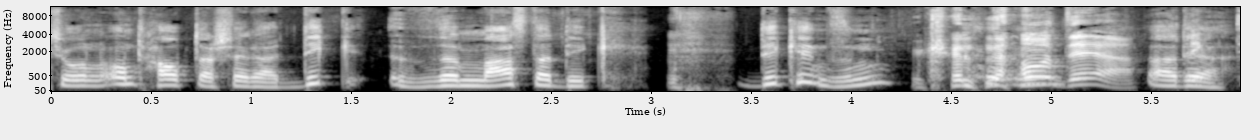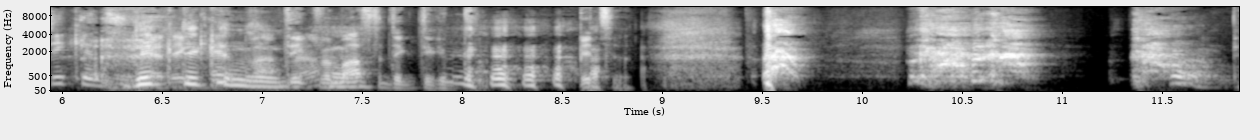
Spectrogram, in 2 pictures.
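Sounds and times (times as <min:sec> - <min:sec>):
speech: 0:00.0 - 0:10.5, 0:11.5 - 0:11.8
laughter: 0:04.3 - 0:05.4, 0:06.0 - 0:08.9
person in a coughing fit with harsh raspy coughs: 0:09.5 - 0:11.8.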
